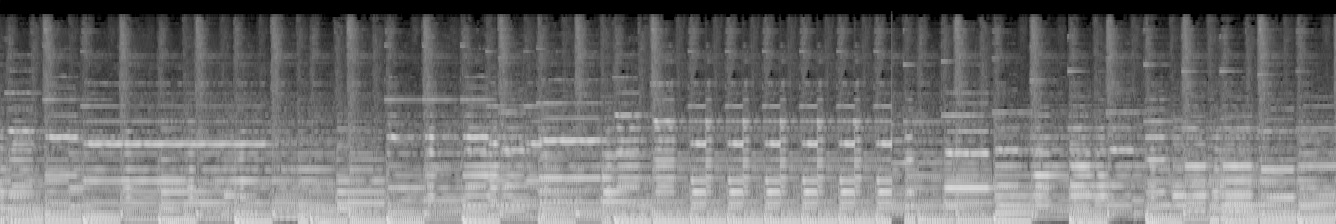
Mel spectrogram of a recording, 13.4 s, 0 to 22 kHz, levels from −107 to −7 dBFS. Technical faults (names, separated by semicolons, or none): system hang loop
